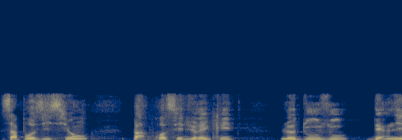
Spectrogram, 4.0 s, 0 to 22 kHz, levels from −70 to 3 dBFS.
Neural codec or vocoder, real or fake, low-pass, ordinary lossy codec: autoencoder, 48 kHz, 128 numbers a frame, DAC-VAE, trained on Japanese speech; fake; 7.2 kHz; none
